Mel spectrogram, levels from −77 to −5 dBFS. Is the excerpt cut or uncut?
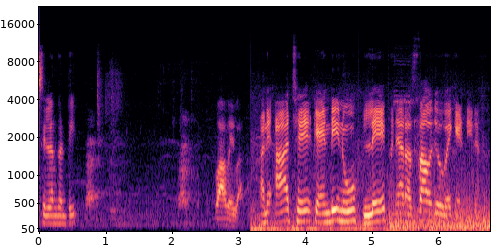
cut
